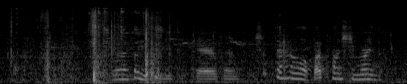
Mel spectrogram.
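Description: A male voice talking without clear words, broken into short phrases. It is preceded by a few sharp knocks in the first second and a half.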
